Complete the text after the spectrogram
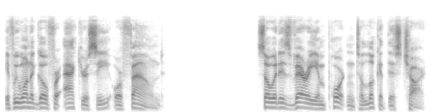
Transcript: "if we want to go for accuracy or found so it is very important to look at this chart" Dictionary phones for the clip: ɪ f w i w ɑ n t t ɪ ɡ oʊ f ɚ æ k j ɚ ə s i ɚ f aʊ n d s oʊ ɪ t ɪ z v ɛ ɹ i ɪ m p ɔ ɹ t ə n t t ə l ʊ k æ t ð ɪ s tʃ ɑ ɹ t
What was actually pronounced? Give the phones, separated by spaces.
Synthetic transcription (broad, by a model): ɪ f w i w ɑ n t t ɪ ɡ oʊ f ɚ æ k j ɚ ə s i ɚ f aʊ n d s oʊ ɪ t ɪ z v ɛ ɹ i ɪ m p ɔ ɹ t n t t ə l ʊ k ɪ t ð ɪ s tʃ ɑ ɹ t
